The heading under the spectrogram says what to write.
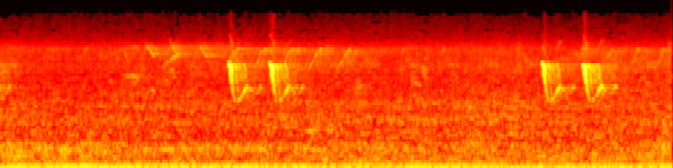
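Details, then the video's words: A common tailorbird (Orthotomus sutorius), a resident of urban gardens in India known for loud calls, gives two pairs of sharp, high, emphatic notes about two seconds apart over a steady low rumble of distant traffic. "दर्जी पक्षी - A Songbird"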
